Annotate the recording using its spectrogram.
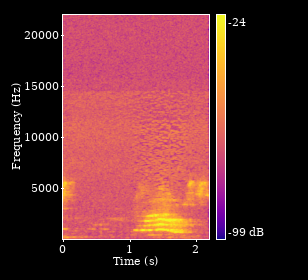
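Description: Near silence with one faint, short high-pitched call about a second in, its pitch falling at the end.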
